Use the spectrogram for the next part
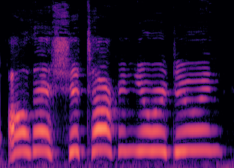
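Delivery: high, loud mock confrontation; imitated yelling. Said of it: "She's yelling".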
